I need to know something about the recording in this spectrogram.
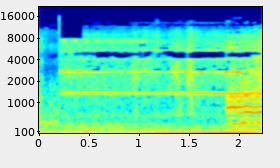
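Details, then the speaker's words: Proton Exora with no-start symptom, fuel pump suspected: steady high-pitched buzzing whine over quiet engine hum, unchanging; identified as failing in-tank fuel pump. "ni masalah dia deh. Ni masalah dia F pam."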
